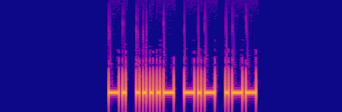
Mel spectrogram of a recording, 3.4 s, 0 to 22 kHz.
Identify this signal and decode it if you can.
Morse code, heard as a keyed tone, about 34 wpm, 700 Hz. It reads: N4KW
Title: Easy Call Signs Repeated 3x - 35wpm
